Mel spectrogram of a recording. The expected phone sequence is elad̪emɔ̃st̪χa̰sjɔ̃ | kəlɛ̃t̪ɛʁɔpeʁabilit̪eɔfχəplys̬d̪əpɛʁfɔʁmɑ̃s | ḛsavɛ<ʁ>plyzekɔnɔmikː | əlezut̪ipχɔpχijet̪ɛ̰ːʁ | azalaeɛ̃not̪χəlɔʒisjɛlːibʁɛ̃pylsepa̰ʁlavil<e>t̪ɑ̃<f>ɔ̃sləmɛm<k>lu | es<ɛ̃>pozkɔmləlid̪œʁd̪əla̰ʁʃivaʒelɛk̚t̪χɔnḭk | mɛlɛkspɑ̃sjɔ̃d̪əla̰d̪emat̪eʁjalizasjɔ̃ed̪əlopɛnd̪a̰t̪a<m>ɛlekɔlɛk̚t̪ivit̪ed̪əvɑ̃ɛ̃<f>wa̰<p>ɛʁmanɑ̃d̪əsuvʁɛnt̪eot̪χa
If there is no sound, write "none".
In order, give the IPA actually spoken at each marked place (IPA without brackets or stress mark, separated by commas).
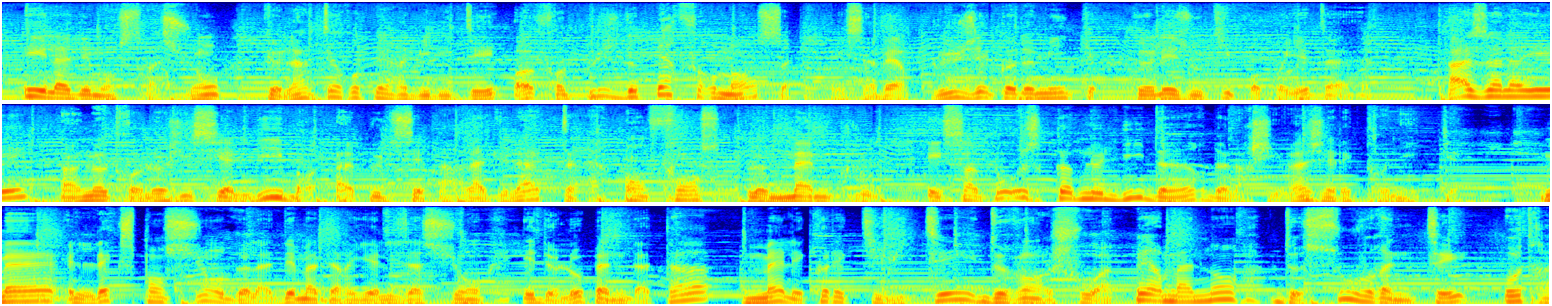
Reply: ʁ, a, f, k, ɛ̃, m, ʃ, p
